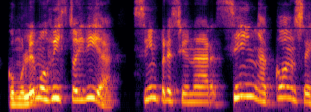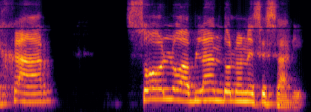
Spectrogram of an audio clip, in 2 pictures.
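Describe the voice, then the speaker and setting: A man teaches a church counseling class with a husky, slightly rough voice. He talks in a preacherly way, asking his students questions and calling them brothers. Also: high-pitched, very animated, moderate pace, fairly bright tone. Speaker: Bible course teacher. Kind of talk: pastoral lecture to a class.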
